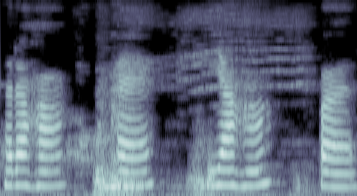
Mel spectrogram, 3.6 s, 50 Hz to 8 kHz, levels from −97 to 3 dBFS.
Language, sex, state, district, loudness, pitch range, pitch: Hindi, female, Chandigarh, Chandigarh, -16 LUFS, 215-230 Hz, 220 Hz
